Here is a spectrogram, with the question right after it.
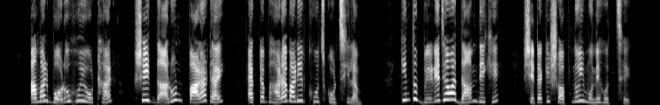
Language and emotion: Bengali, sad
